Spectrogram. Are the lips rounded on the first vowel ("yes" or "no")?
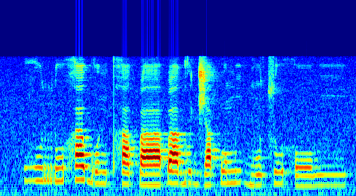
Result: yes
